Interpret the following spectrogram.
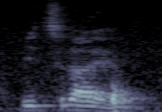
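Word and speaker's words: מִצְרַיִם: 예를 들어서 애굽이라고 읽지 않고 이집트로 발음하지 않고 히브리어는 미츠라임이라고 한다면서요. 미츠라임.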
